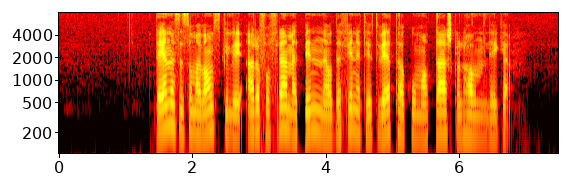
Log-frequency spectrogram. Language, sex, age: Norwegian, female, 33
